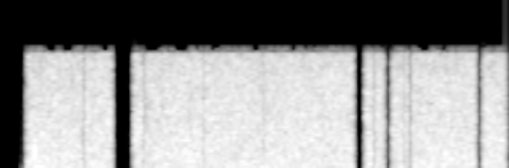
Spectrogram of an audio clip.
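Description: Television static: a steady, even hiss, broken by short sudden dropouts to silence about a second in, twice just after three seconds, and at the end.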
